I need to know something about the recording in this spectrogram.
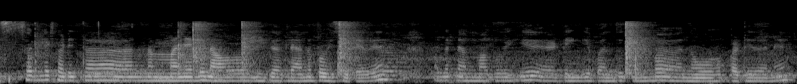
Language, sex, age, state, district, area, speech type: Kannada, female, 30-45, Karnataka, Dakshina Kannada, rural, spontaneous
